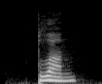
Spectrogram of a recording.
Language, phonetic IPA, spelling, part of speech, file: Russian, [pɫan], план, noun, Ru-план.ogg
- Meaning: 1. plan (set of intended actions), scheme 2. draft, plan, scheme, contrivance, road map 3. target, figure 4. plane 5. marijuana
